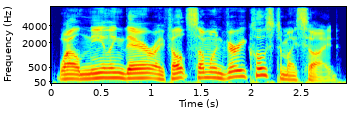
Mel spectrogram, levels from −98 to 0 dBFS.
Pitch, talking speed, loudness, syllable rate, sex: 145 Hz, 225 wpm, -16 LUFS, 6.4 syllables/s, male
